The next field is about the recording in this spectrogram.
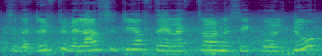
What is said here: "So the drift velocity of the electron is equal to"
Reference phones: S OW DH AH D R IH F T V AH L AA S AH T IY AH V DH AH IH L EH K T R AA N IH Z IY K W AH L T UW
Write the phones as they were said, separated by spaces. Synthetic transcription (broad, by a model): S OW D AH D R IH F T V AH L AA S AH T IY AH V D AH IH L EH K T R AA N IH S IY K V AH L T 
